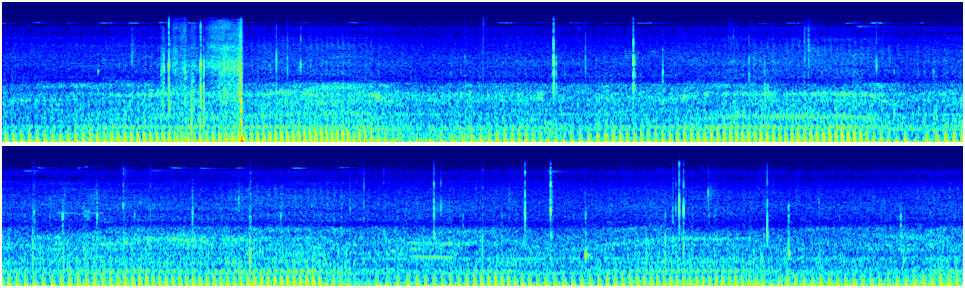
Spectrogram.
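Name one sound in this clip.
Tyres crunch and rattle over bumpy dirt and roots.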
